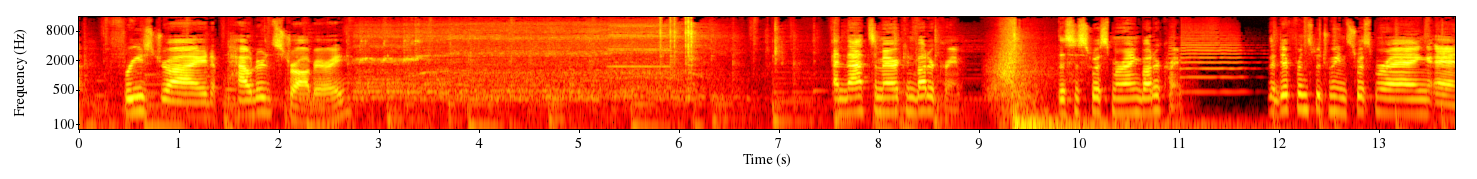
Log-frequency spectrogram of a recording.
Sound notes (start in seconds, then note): 2.7 whirring; 9.0 whooshing; 11.0 trumpet blares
